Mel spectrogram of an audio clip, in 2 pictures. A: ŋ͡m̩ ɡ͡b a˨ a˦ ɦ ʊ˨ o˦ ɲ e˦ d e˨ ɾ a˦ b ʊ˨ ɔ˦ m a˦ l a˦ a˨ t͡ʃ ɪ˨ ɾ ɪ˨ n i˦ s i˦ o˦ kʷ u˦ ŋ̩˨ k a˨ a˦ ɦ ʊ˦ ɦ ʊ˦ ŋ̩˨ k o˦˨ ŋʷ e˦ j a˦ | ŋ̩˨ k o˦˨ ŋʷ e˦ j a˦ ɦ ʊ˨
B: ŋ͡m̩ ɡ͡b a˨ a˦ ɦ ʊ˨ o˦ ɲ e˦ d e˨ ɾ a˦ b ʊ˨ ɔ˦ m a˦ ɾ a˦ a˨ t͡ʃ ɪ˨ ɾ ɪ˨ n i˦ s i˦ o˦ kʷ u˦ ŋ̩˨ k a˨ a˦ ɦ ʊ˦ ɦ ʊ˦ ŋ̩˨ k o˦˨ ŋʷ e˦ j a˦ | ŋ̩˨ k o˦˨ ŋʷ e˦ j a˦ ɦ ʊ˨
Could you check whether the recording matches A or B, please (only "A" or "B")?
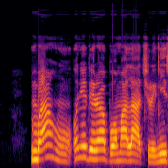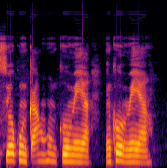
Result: A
